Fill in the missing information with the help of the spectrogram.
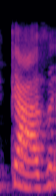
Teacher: o meu S com o som de Z, porque ele está entre duas vogais. 4 fonemas, 4 sons, se combinaram e formaram isso.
